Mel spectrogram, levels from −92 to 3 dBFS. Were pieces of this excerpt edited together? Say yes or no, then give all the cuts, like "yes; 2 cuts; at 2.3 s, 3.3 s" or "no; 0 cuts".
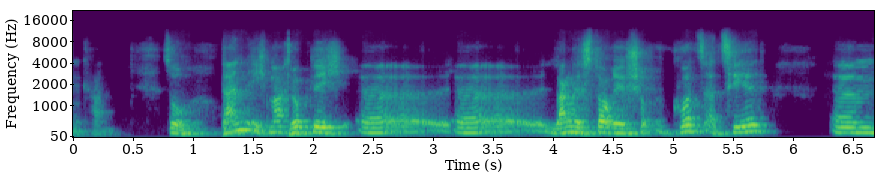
yes; 3 cuts; at 1.2 s, 1.8 s, 3.1 s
